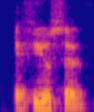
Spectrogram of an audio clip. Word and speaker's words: effusive: F U Effusive.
